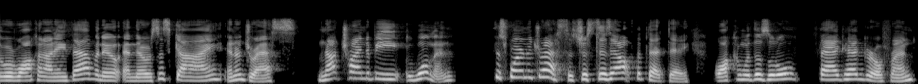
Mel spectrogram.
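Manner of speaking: ordinary talk, nothing marked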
